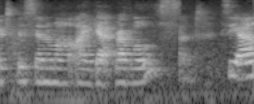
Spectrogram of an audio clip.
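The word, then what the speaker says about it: Revels: I love rebels. How do you say that? Rebels. How do you spell that?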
